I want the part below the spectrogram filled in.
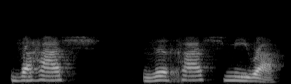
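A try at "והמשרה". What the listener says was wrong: Okay, except under the mem is one dot, so that will add another syllable.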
